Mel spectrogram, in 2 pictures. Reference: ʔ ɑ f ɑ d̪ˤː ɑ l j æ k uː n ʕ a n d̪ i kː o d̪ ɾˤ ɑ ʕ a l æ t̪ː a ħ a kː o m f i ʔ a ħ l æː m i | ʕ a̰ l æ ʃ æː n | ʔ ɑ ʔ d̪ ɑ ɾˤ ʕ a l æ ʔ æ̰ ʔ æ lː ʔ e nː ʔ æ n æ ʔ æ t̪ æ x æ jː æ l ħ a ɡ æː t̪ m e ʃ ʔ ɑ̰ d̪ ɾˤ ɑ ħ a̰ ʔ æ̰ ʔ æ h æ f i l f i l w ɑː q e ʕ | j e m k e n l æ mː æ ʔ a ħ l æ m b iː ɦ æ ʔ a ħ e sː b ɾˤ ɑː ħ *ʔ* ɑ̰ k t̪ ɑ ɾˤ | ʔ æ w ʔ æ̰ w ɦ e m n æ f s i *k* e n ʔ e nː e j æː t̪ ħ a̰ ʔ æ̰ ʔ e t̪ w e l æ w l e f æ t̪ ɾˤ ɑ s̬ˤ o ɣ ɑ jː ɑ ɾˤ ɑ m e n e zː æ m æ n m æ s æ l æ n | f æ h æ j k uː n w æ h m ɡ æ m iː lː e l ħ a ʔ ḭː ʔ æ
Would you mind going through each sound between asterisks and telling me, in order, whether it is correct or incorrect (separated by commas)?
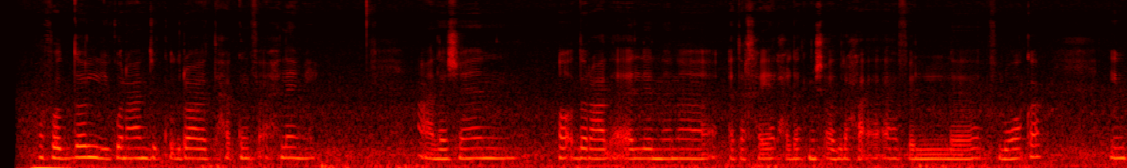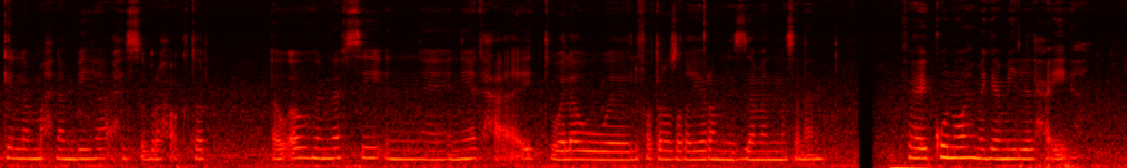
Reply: correct, incorrect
